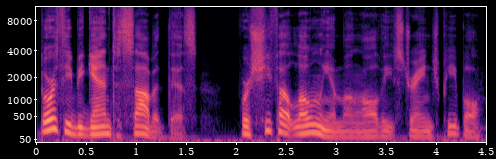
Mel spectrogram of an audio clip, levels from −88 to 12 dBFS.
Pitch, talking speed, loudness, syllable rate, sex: 110 Hz, 200 wpm, -20 LUFS, 6.0 syllables/s, male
